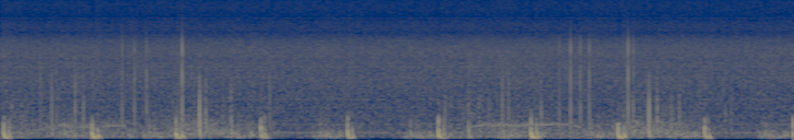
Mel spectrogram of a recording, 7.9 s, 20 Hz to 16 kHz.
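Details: Strong, steady low heartbeat thumps at about 70 beats a minute over a faint hum, recorded during sleep; normal heartbeat.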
